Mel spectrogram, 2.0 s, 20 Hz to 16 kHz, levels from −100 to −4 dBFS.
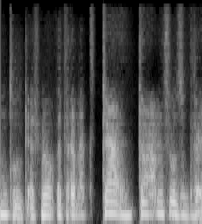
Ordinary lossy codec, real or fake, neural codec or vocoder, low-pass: MP3, 64 kbps; fake; codec, 44.1 kHz, 0.9 kbps, DAC; 14.4 kHz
